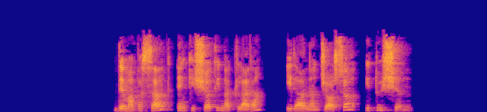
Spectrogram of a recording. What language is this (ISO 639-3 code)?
cat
